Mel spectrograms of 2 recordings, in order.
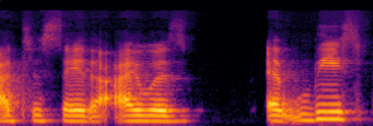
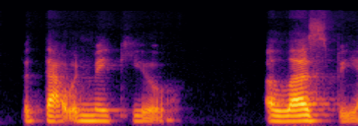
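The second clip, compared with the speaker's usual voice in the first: put-on very serious, grave voice. A speaker recounts what their dad said to them, retelling dad's very serious voice. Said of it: "he said it with this very serious voice".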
